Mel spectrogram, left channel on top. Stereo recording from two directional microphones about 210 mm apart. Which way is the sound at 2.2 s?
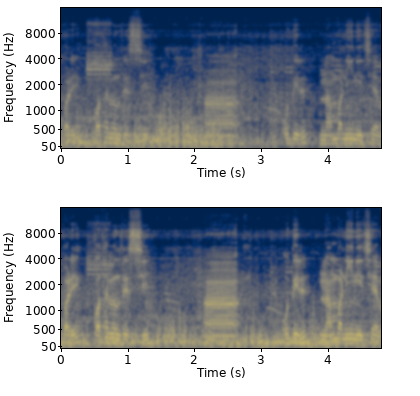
15° right (ahead or behind).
